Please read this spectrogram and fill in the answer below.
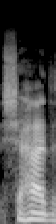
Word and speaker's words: Shahada: it's Shahada.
